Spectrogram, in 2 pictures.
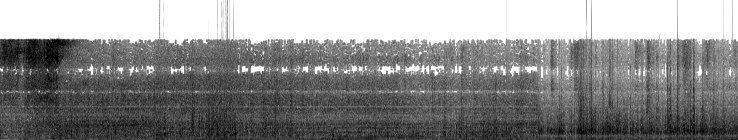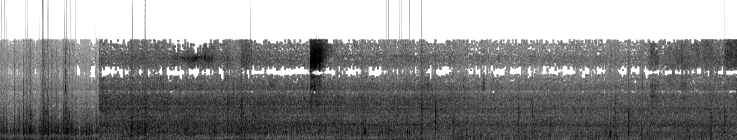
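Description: Jacobite steam train's carriage running along the track: a steady rumble and rattle of wheels on rails, with a brighter hiss joining for about five seconds near the middle.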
